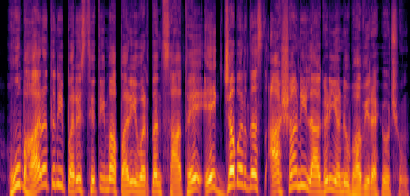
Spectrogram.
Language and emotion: Gujarati, happy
